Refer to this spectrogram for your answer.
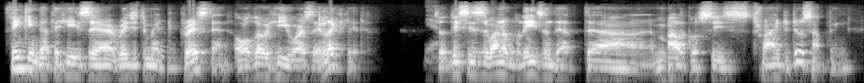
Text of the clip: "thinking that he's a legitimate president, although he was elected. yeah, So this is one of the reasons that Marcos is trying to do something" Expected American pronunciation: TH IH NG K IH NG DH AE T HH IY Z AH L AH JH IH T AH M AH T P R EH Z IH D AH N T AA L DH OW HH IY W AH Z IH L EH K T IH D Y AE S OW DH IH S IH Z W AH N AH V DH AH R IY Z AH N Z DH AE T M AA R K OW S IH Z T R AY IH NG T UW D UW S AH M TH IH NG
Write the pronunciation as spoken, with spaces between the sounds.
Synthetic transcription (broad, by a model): TH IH NG K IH NG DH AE T HH IY Z AH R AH JH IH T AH M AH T P R EH Z IH D AH N T AA L DH OW HH IY W AH Z IH L EH K T IH D S OW DH IH S IH Z W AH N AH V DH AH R IY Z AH N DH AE T M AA L K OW S IH Z T R AY IH NG T UW D UW S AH M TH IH NG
